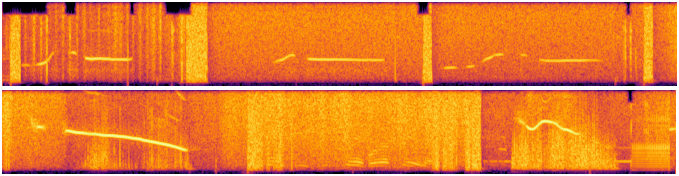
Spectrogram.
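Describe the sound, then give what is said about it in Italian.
Whistling comes over a CB radio channel near Sassari, thin and band-limited, with short whistled tones and one longer falling whistle, broken up by radio clicks, hiss and static bursts. “Non sai fischiare no! Sei negato per il fischio. E io? E chi sta fischiando?”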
